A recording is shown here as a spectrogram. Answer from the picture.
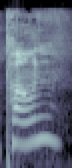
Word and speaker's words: Pone: It's Daredevil Pone. You know, the Pone is like own.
